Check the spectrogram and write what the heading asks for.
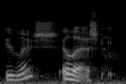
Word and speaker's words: Eilish: Listen, Billie Eilish, Eli... What's her... How do you pronounce her last name? Eilish.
